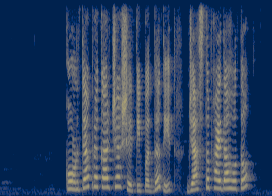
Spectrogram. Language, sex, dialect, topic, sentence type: Marathi, female, Standard Marathi, agriculture, question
